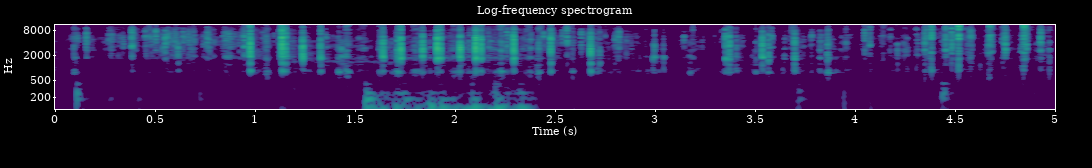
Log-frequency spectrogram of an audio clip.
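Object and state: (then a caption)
Plastic game controller buttons. Fingertips rapidly click and tap the buttons of a blue hollow plastic gamepad held close to the mic. The result is a dense run of sharp, bright plastic clicks that die away instantly, with a faint low hum partway through.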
